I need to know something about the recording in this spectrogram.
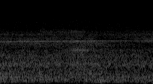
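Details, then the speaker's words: Laptop with vent feeling warm and getting hotter: loud steady rushing fan running hard with a faint high thin whine on top; owner believes dust is clogging the cooling fan, to be disassembled and cleaned. "here it's just gone up harder again i put my hand next to that and it feels pretty warm um and i've felt this get hotter still as i've been working on it"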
